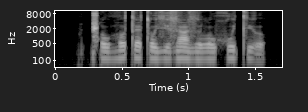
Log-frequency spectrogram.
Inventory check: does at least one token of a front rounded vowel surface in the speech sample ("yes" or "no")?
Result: no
